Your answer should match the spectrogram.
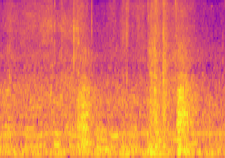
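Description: Faint steady buzzing hum, with soft cloth rustling from a cotton saree being unfolded toward the end.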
